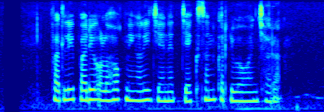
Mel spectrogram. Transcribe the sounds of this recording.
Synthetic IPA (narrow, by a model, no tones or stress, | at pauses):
fat̪lipadiɔlɔɦɔk̚niŋalid͡ʒɛnɛt̪̚d͡ʒɛksɔnkɨrdiwawaɲt͡ʃaɾa̰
